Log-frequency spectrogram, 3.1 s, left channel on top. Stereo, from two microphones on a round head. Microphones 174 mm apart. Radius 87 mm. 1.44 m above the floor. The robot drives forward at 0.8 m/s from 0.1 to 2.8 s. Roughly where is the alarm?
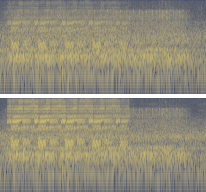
Right.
